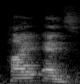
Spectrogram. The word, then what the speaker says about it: Huygens: You can pronounce it as a Huygens. The G is silent over there, right?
